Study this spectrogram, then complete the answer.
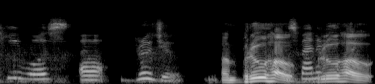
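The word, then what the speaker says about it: brujo: was a bruu bruh bro in Spanish the J is pronounced as an H okay was the Bro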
